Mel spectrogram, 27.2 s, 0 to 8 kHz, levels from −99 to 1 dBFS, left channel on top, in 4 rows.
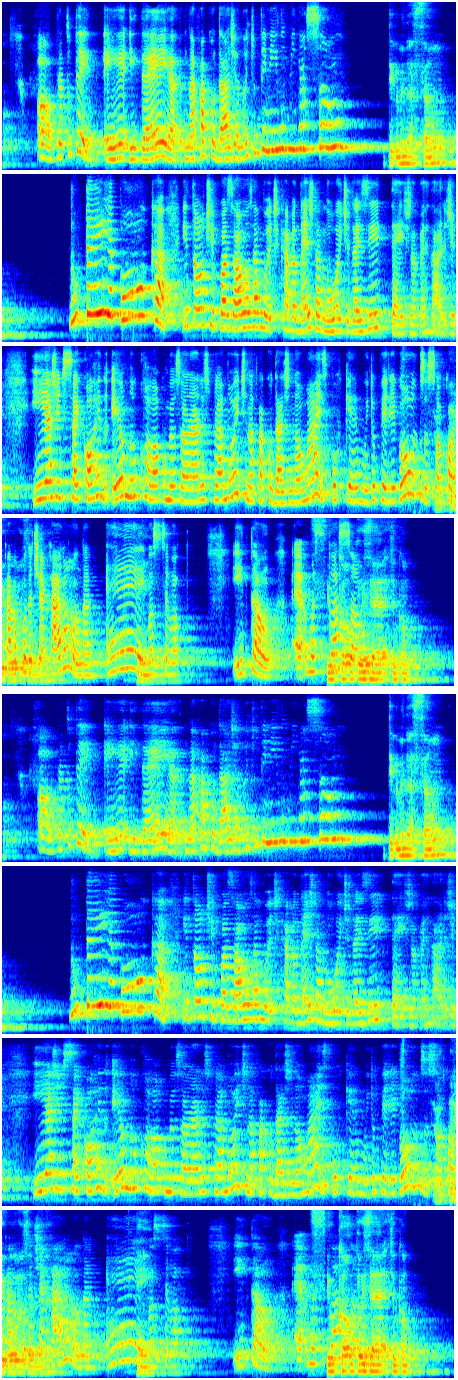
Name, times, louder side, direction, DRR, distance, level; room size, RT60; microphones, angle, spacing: voice 1, 0.5-5.2 7.8-23.1 23.9-24.5 24.8-26.0, left 5 dB, 65° left, 11 dB, 0.3 m, -25 dB
voice 2, 5.8-6.7 20.1-21.2 22.5-22.7 25.3-26.5, right 1 dB, 15° right, 6 dB, 0.3 m, -26 dB
11.5 x 4.5 x 2.3 m, 1.5 s
head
